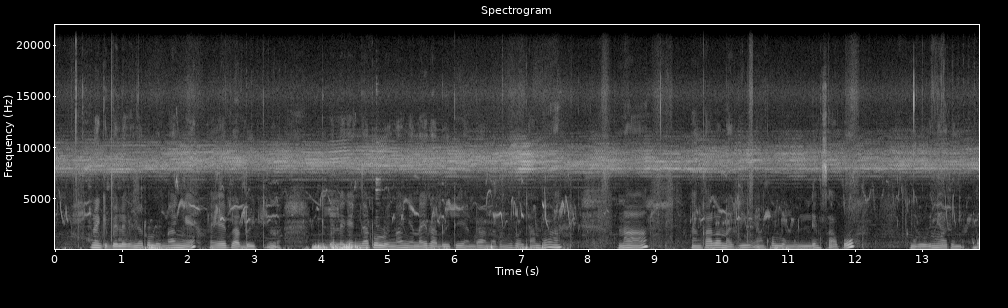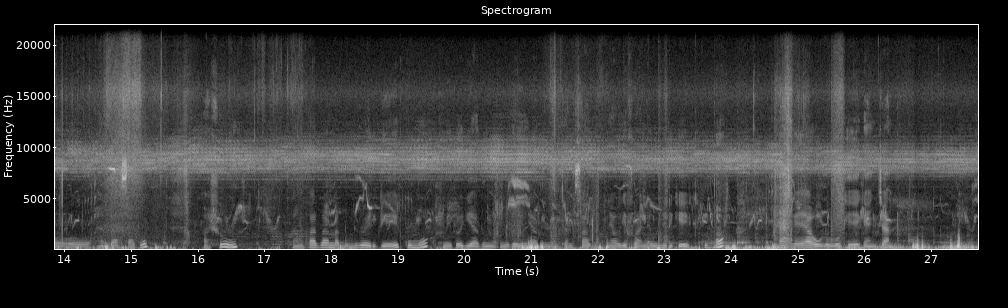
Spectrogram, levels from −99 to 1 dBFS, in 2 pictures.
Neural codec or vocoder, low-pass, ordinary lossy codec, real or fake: none; none; none; real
